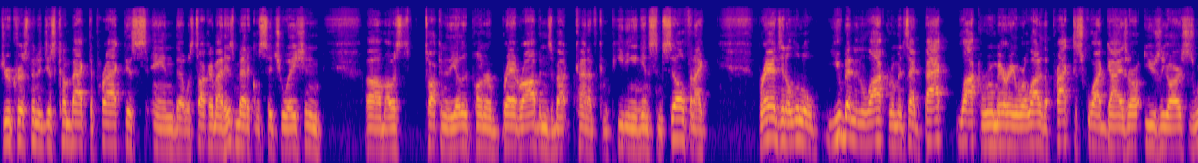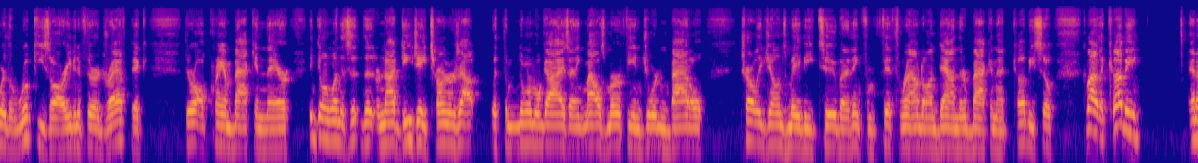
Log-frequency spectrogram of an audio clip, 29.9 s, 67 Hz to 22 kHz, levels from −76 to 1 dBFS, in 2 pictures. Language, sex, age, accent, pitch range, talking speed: English, male, 30-49, American, 125-170 Hz, 250 wpm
